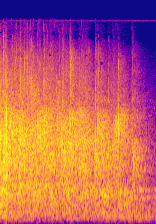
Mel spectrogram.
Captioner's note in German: Beifall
